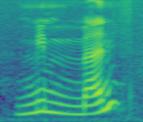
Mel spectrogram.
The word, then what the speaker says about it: ممن: تحذف النون هنا، تقلب أو تحذف النون الثانية وتكتب بهذا الشكل الصحيح وتنطق ممن.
